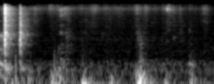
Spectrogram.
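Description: Thick vanilla yogurt being poured and scraped out of a large plastic tub into a foil baking pan lined with plastic wrap: a sharp click at the start, then a few soft thuds and knocks of the container and pan.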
